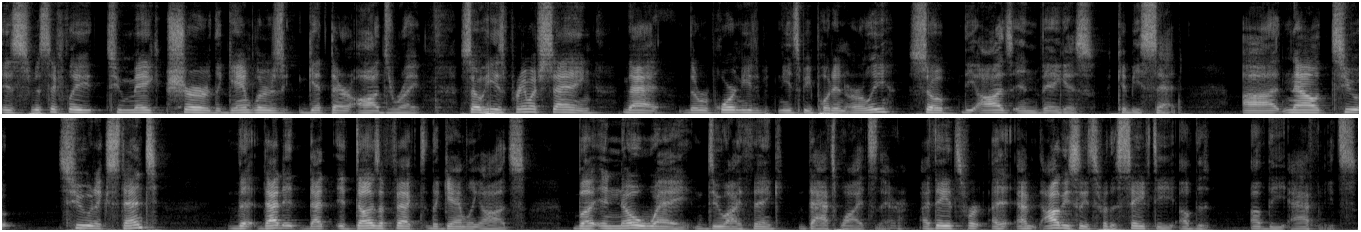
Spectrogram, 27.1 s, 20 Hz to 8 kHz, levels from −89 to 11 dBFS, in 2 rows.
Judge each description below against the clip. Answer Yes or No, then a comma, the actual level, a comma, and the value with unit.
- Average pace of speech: Yes, average, 165 wpm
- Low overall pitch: No, medium, 160 Hz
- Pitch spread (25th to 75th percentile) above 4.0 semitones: No, average, 3.5 semitones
